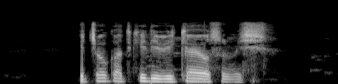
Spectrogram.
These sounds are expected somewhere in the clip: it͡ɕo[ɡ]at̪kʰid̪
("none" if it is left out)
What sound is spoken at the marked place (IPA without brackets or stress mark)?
k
